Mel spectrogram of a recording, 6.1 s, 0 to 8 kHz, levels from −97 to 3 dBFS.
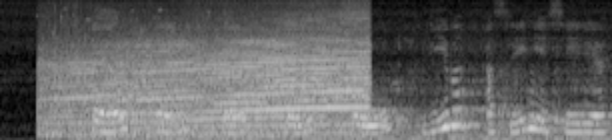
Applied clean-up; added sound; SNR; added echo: none; Motorcycle; -3 dB; reverberation time 1.3 s.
